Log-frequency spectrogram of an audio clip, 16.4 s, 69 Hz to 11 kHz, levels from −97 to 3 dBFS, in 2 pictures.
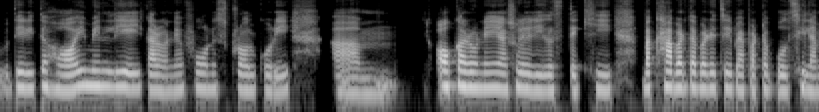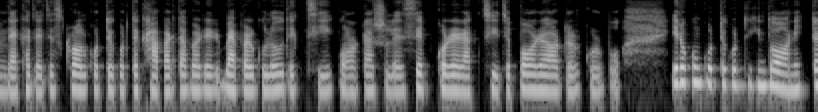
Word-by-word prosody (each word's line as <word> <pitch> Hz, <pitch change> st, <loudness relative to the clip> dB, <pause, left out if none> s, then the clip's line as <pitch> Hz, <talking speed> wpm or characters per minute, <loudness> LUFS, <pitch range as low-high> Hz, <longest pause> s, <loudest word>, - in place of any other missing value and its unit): দেরিতে 210 Hz, +2 st, +1 dB
হয় 190 Hz, +2 st, +5 dB
মেইনলি 220 Hz, -1 st, +2 dB
এই 200 Hz, -, -1 dB
কারণে, 185 Hz, -1 st, +1 dB
ফোন 200 Hz, -1 st, -2 dB, 0.2 s
স্ক্রল 190 Hz, -2 st, -1 dB
করি। 185 Hz, -, -2 dB, 0.7 s
আম 165 Hz, -1 st, -1 dB, 0.8 s
অকারণেই 210 Hz, -2 st, +4 dB
আসলে 205 Hz, +1 st, 0 dB
রিলস 185 Hz, 0 st, -2 dB
দেখি 190 Hz, +1 st, -4 dB, 0.4 s
বা 205 Hz, -, +7 dB
খাবার 210 Hz, -1 st, +8 dB
দাবারের 205 Hz, -1 st, +3 dB
যে 205 Hz, -, +2 dB
ব্যাপারটা 185 Hz, +1 st, -1 dB
বলছিলাম, 185 Hz, 0 st, -1 dB
দেখা 170 Hz, +3 st, -2 dB
যায় 180 Hz, -1 st, -3 dB
যে 185 Hz, -, -5 dB
স্ক্রল 195 Hz, -3 st, +1 dB
করতে, 185 Hz, 0 st, -4 dB
করতে 185 Hz, +1 st, -4 dB
খাবার 180 Hz, 0 st, +1 dB
দাবারের 185 Hz, 0 st, -1 dB
ব্যাপারগুলোও 185 Hz, 0 st, +1 dB
দেখছি। 185 Hz, 0 st, -9 dB, 0.2 s
কোনটা 175 Hz, +1 st, -4 dB
আসলে 180 Hz, -1 st, -5 dB
সেভ 200 Hz, -2 st, 0 dB
করে 185 Hz, -1 st, +3 dB
রাখছি 175 Hz, +3 st, -7 dB
যে 185 Hz, -, -3 dB
পরে 190 Hz, -1 st, +2 dB
অর্ডার 175 Hz, 0 st, -5 dB
করবো। 175 Hz, +3 st, -8 dB, 0.6 s
এরকম 265 Hz, +1 st, +4 dB
করতে, 250 Hz, -1 st, 0 dB
করতে 235 Hz, 0 st, -3 dB
কিন্তু 230 Hz, 0 st, 0 dB
অনেকটা 195 Hz, +3 st, -1 dB
190 Hz, 160 wpm, -26 LUFS, 185-210 Hz, 0.8 s, খাবার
